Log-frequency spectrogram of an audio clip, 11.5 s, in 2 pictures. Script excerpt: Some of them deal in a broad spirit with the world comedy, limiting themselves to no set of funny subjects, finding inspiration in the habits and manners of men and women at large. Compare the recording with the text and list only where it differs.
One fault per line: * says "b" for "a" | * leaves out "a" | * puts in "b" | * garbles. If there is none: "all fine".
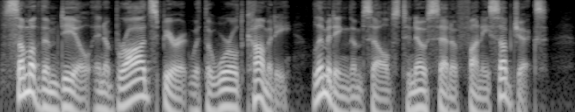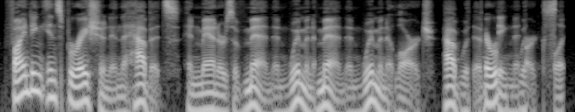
* puts in "men and women"
* garbles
